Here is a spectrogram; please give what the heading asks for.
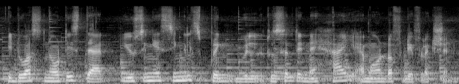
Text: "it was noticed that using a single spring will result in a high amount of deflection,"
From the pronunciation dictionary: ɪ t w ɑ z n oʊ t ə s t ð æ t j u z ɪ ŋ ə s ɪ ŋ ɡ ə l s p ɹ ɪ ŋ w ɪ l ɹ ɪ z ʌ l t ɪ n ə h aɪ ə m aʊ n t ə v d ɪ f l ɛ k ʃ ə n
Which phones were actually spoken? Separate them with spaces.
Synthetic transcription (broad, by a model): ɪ t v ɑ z n oʊ t ə s t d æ t j u s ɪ ŋ ə s ɪ ŋ ɡ ə l s p ɹ ɪ ŋ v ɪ l ɹ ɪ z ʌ l t ɪ n ə h aɪ ə m aʊ n t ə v d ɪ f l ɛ k ʃ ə n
